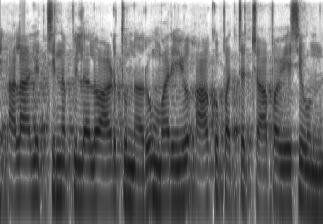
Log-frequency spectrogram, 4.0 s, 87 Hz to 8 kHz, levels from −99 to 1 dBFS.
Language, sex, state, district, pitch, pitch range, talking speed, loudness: Telugu, male, Telangana, Adilabad, 140 Hz, 135-150 Hz, 135 wpm, -14 LUFS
